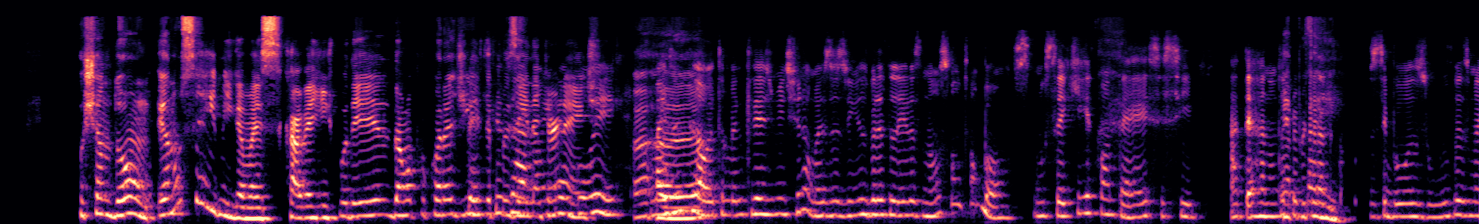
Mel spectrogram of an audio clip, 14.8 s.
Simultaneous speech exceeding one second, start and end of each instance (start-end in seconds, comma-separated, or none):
4.7-7.2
